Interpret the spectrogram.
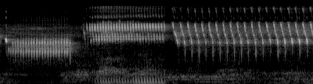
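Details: Excited canary singing to stimulate females to mate and build a nest: a high buzzy roll gives way to a sustained shrill tour, then a rapid run of bright repeated notes.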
